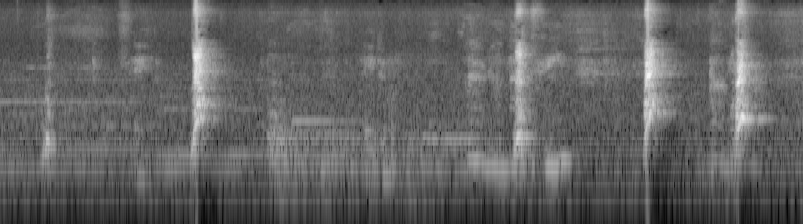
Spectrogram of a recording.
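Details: Puppy indoors barking at her own reflection in a laptop screen: a few sharp, isolated barks spaced a second or more apart, with quiet whines and murmured human talk between them.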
